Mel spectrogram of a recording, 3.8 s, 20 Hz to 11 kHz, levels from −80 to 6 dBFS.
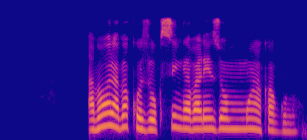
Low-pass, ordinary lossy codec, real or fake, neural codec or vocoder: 7.2 kHz; MP3, 64 kbps; fake; codec, 16 kHz, 6 kbps, DAC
